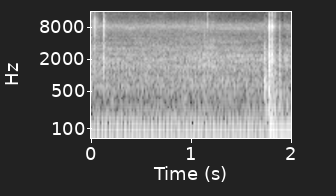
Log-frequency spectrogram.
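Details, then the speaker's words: 2016 Hyundai Starex H1 2.5 CRDi D4CB diesel, 16-valve, automatic, after timing replacement, drive belt and hydraulic lifters replaced to cure engine knock; steady soft idle, smooth low throb, no top-end tapping, brief thump near end; knock gone. "Вот так вот мяге работает машинка практически слышно"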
